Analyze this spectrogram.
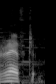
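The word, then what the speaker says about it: wrapped: এরপর আমরা দেখবো যে র্যাফট, এই ওয়ার্ডটা তোমরা একটু ভালো করে দেখবে, এখানে ডাব্লিউটা হচ্ছে একটা silent word, W আর এ পি পি ই ডি র্যাফট অত হচ্ছে মোড়ানো, ইন কালারফুল রঙিন পেপার মানে কাগজ।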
